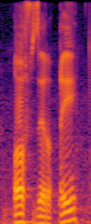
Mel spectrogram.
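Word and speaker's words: ق: জেরই আইন জেরই আইন ইয়া জেরই আইনটা বার উচ্চারণ করবেন কারণ আইন আমাদের সাধারণত হয় না। আইন কফ এবং হা এ তিনটা অক্ষর।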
